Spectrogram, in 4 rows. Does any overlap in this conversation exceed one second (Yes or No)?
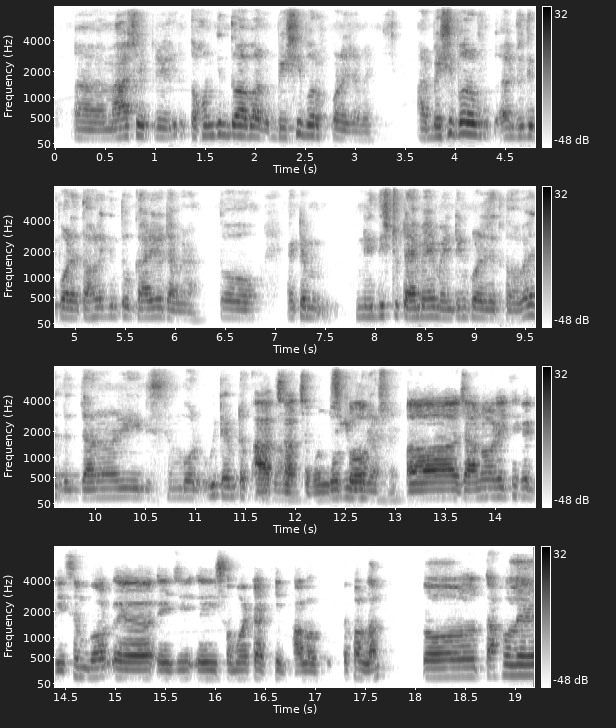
No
